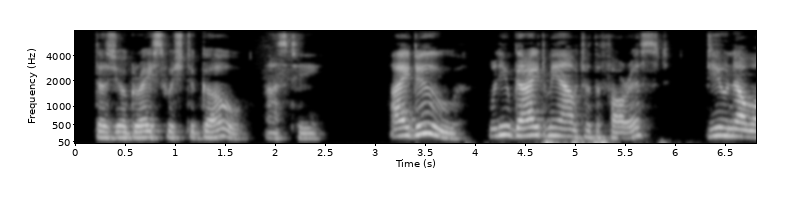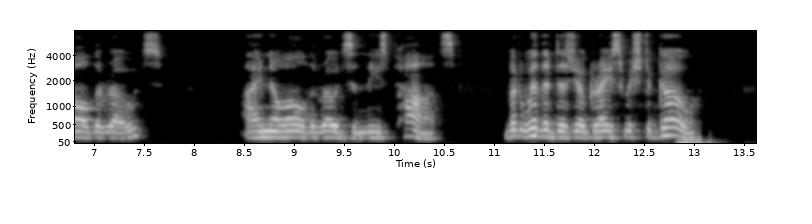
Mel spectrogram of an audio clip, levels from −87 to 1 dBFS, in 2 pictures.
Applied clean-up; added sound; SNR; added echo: none; none; none; none.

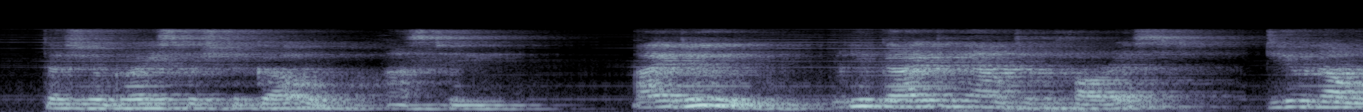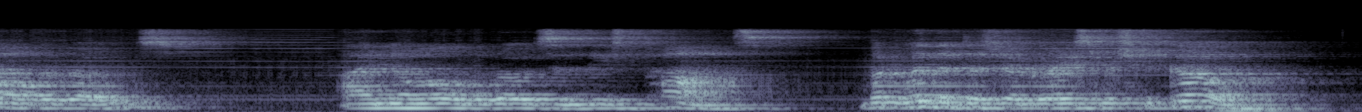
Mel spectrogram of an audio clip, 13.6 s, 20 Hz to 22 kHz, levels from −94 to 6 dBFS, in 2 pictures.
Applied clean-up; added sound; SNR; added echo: neural separator model SepFormer DNS4.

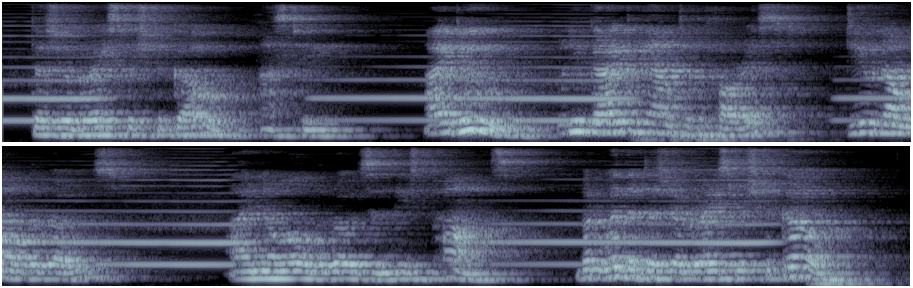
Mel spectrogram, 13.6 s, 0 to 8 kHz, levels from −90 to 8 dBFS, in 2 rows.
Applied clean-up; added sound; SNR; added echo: none; Wind instrument, woodwind instrument; 11 dB; reverberation time 1.1 s.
